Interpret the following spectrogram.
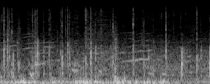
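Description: People talking and chattering in the background, with scattered short clicks and knocks.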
